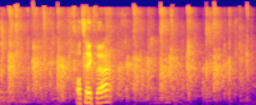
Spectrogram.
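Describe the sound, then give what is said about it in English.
An audience claps steadily in a dense, crackling patter that runs the whole time, while a man speaks briefly over it. “No need to keep going on after a clap.”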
